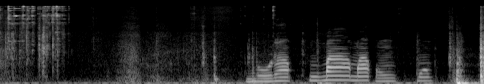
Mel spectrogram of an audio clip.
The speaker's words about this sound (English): I'm trying to find the keys. That's what the jingling is, or the whatever rustling, because it's hot in here.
